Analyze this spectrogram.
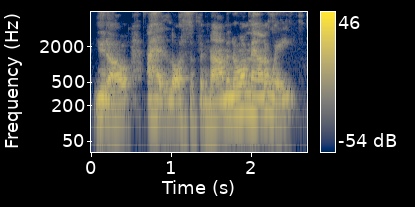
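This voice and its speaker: A man's voice: medium pitch, a little fast. A man co-hosting a talk show, telling a personal story casually and emphatically, with frequent swearing. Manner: candid, emphatic storytelling with profanity. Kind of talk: casual chat.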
